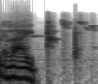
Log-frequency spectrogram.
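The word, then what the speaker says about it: right: यहां भी देखिए आई के बाद जी एस टी है तो इस जी एच को छुपा देना है टी का उच्चारण करना है तो हम इसको पढ़ेंगे राइट ठीक है अब यहां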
